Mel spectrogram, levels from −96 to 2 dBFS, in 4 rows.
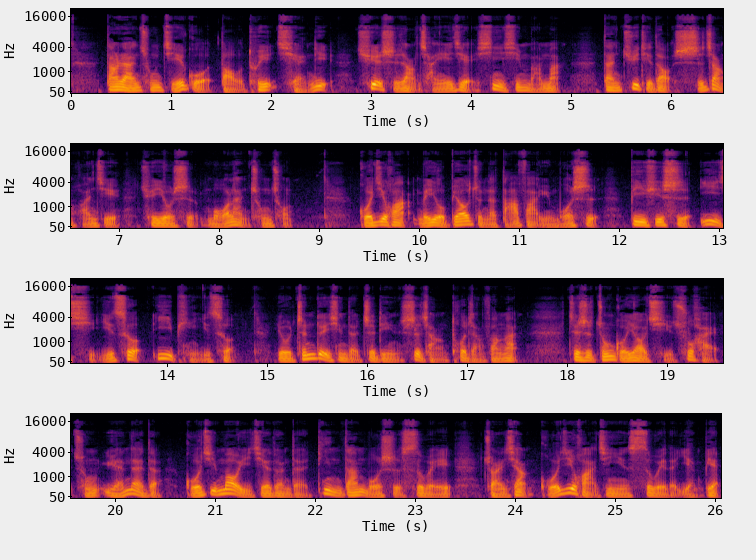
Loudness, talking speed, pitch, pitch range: -24 LUFS, 250 characters per minute, 80 Hz, 70-95 Hz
